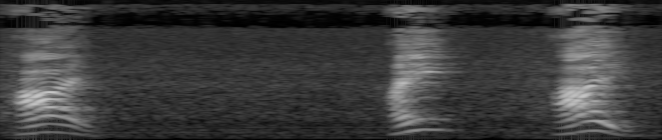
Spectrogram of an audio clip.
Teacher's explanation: और जिसको हम ऐ बोलते हैं वास्तव में वह ऐ नहीं है, उसका उच्चारण आई, क्योंकि आ प्लस ई दोनों मिलकर के यहां पर यह ध्वनि बनती है। तो आई, आई, आई, इस प्रकार से ये जो ध्वनियां हैं, इन दोनों ध्वनियों का उच्चारण स्थान कंठ और तालु है। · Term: संयुक्त स्वर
